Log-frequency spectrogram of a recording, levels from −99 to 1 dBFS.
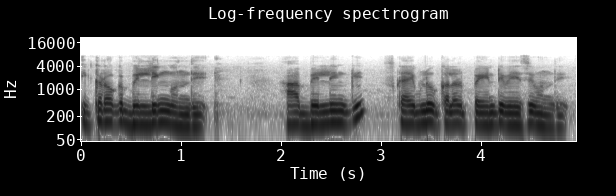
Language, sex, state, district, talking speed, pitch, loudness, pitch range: Telugu, male, Telangana, Mahabubabad, 155 wpm, 130 Hz, -14 LUFS, 125-140 Hz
